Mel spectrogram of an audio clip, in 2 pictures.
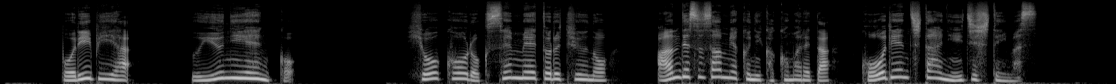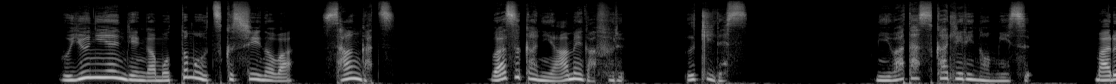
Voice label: japanese commercial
